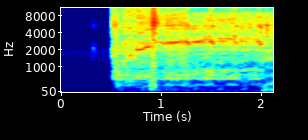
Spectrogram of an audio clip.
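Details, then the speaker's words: Duromax generator running on propane, intermittently hard to start. It cranks, catches with a sharp pop and runs roughly; backfires strong enough to blow the air filter lid off. Owner notes the solenoid sometimes sticks; cause unconfirmed. "Not serious backfires. That's a pretty bad backfire. Solenoid just gets stuck like that sometimes."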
